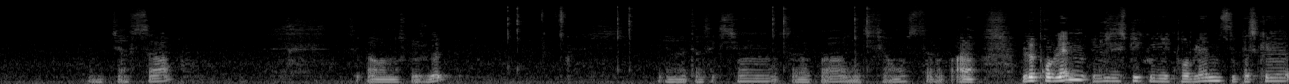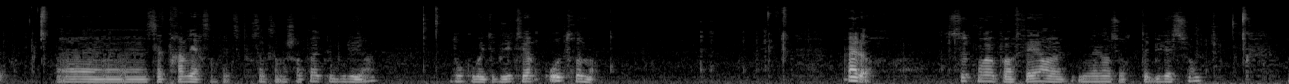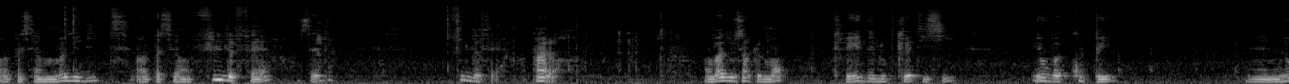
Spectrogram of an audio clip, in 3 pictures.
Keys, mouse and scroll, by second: 5.2-7.8 drag, 11.1 middle click, 11.1-11.6 scroll up 1, 11.9 scroll up 1, 12.7-17.2 middle drag, 12.8 scroll down 1, 17.2-19.1 drag, 19.1-21.6 middle drag, 25.0 Tab, 29.1 z, 31.3 middle click, 32.1-33.6 middle drag, 36.8-38.6 middle drag.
